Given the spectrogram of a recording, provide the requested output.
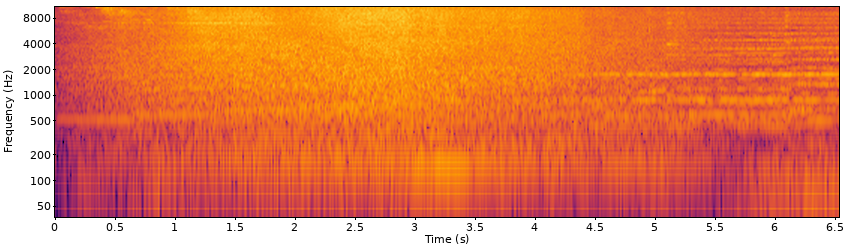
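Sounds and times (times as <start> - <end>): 
jeep engine starting and driving: 0.0 - 6.5.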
